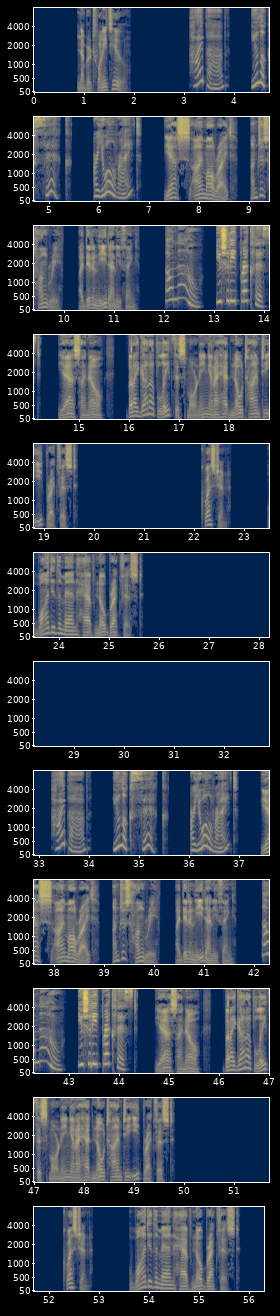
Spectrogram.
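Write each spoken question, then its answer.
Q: Why did the men have no breakfast?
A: He got up late and had no time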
